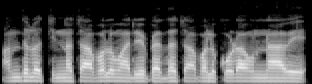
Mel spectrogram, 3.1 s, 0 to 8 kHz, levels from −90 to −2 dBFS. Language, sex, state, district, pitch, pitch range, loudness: Telugu, male, Telangana, Mahabubabad, 120 Hz, 115-120 Hz, -15 LUFS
